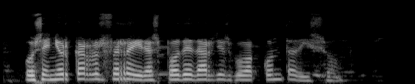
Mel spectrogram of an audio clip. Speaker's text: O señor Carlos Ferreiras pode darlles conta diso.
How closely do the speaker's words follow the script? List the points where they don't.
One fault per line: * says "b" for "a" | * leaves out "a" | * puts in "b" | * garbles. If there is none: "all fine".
* puts in "boa"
